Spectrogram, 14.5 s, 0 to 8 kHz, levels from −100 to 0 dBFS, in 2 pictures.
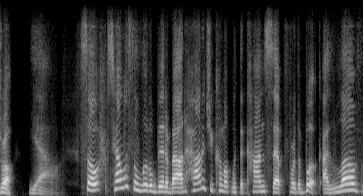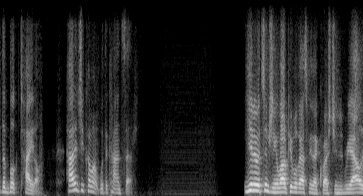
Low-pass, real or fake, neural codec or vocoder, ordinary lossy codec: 7.2 kHz; fake; codec, 16 kHz, about 1 kbps, DyCAST, with the encoder's durations; Opus, 32 kbps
